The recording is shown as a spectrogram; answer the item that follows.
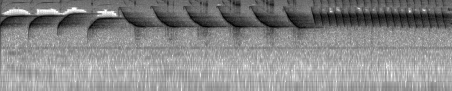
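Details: Domestic canary in full long-roll song, used to lure and train young and adult canaries: a series of descending slurred notes followed by a fast, rattling trill.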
